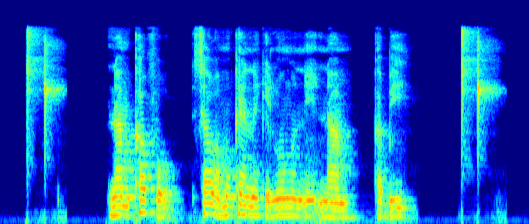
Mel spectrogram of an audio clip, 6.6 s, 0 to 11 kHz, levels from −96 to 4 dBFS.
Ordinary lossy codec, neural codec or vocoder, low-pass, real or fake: none; none; 7.2 kHz; real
